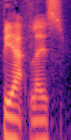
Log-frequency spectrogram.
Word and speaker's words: Beatles: of them they're new on the scene it's pronounced beatles let's see after the break that was nice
